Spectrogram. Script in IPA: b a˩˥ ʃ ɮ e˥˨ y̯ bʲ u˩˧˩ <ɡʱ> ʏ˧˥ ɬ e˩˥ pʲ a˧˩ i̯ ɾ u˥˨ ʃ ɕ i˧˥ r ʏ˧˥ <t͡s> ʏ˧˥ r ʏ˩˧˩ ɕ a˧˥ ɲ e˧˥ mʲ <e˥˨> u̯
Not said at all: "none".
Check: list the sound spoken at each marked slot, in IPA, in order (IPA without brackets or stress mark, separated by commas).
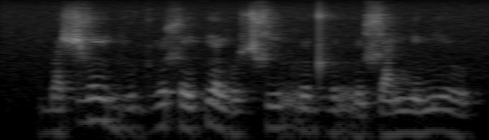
ɡʱ, dʱ, e˥˨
